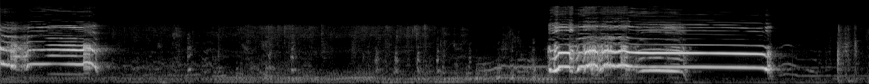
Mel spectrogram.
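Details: Rooster crows twice: a short tail of a harsh crow at the start, then a quieter stretch with low background hum and faint clucks, then a long, loud, sustained crow of over two seconds with a steady, held final note.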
